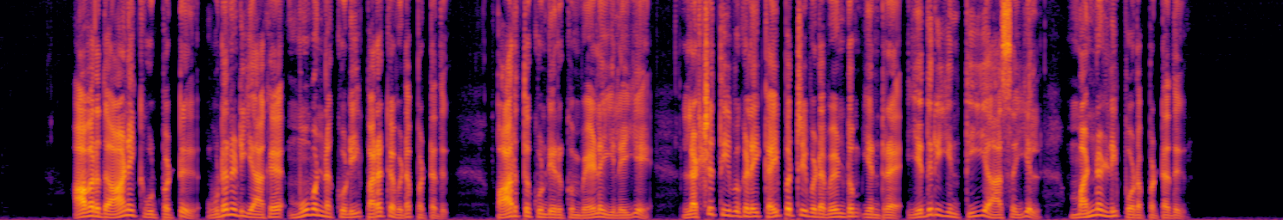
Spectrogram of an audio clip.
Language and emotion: Tamil, neutral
